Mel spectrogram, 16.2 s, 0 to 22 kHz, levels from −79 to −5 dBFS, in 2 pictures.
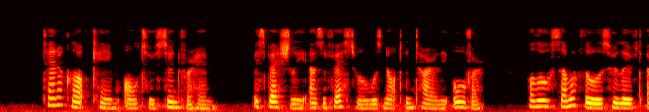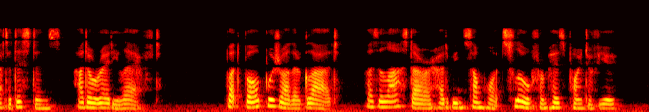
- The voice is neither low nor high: Yes, medium, 165 Hz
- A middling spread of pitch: Yes, average, 4.0 semitones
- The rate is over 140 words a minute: Yes, average, 170 wpm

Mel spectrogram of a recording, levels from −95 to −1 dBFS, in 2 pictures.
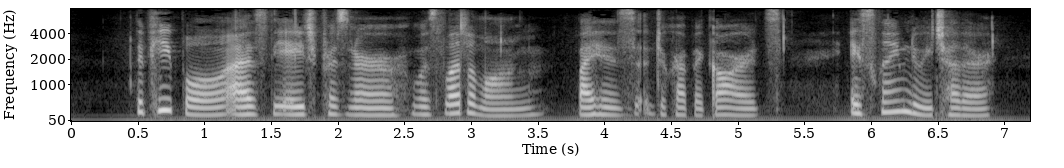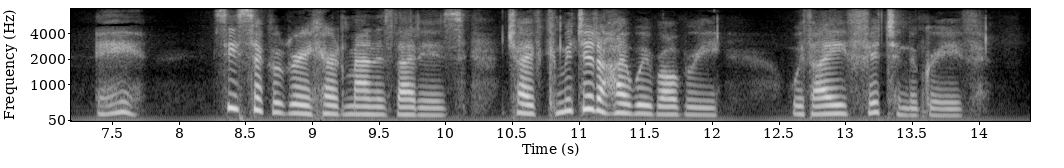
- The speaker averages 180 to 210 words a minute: No, average, 165 wpm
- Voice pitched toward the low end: No, high, 205 Hz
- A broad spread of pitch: No, average, 3.6 semitones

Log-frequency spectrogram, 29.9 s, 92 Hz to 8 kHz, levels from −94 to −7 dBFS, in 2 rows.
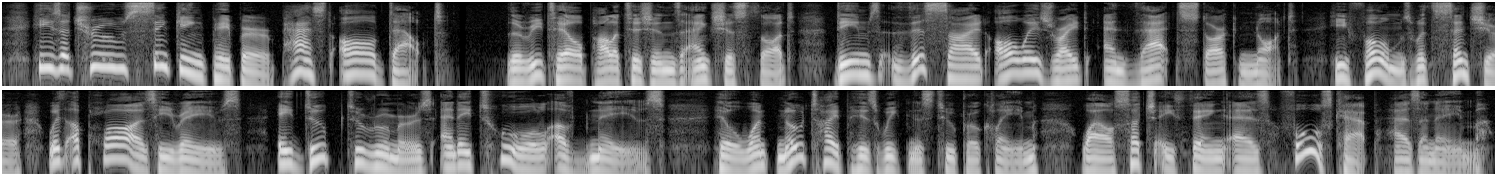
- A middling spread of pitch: No, wide, 7.9 semitones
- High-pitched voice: No, low, 115 Hz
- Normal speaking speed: No, slow, 115 wpm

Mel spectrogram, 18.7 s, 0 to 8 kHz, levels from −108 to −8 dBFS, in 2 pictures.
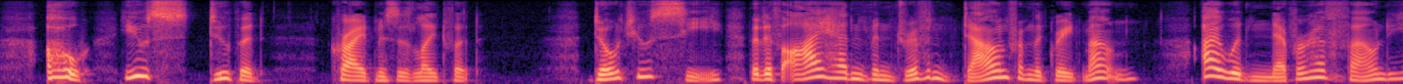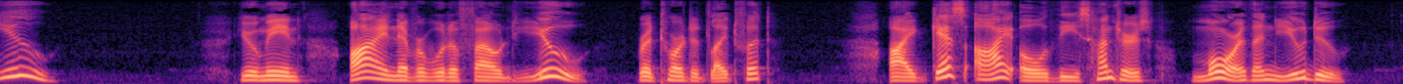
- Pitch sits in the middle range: Yes, medium, 165 Hz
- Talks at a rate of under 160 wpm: Yes, average, 150 wpm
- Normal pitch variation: No, wide, 7.9 semitones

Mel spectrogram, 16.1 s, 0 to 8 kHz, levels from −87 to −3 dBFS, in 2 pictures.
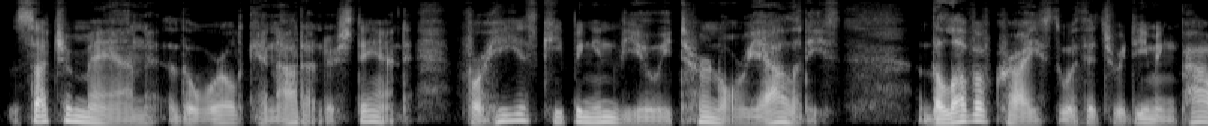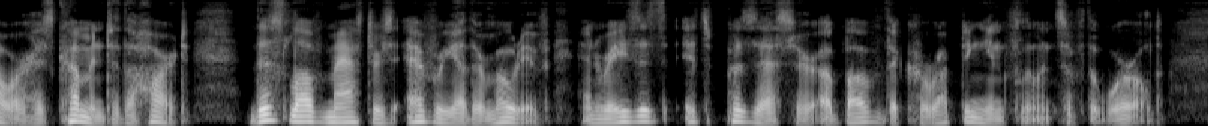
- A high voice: No, low, 110 Hz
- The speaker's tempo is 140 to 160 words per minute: No, average, 170 wpm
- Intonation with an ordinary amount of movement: No, wide, 6.5 semitones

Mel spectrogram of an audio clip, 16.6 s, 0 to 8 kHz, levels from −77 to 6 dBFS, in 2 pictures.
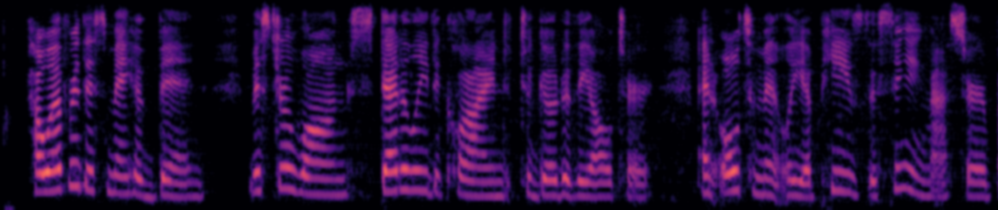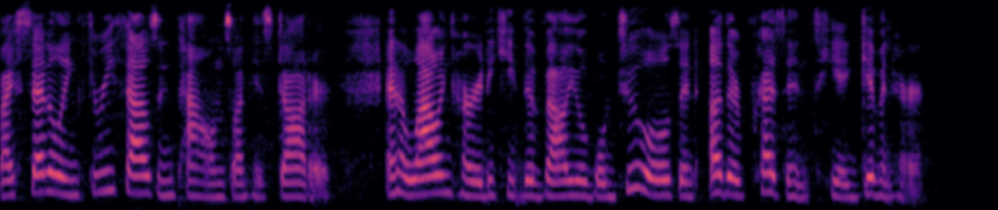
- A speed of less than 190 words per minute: Yes, average, 150 wpm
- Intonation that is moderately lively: Yes, average, 4.0 semitones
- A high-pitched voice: Yes, high, 225 Hz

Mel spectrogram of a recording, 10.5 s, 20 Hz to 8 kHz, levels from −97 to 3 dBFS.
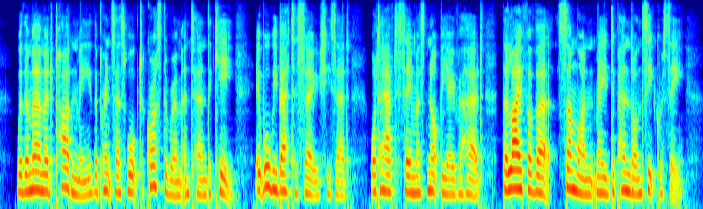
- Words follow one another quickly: Yes, fast, 235 wpm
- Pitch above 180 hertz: Yes, high, 190 Hz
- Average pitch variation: Yes, average, 3.3 semitones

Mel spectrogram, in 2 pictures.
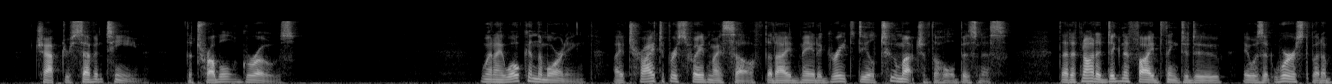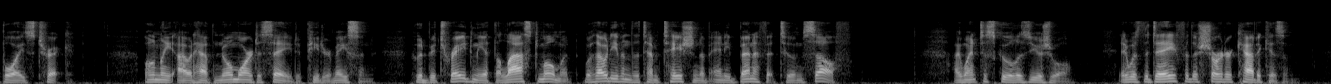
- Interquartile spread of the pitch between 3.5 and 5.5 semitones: Yes, average, 4.6 semitones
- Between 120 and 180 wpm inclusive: No, average, 195 wpm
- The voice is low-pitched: Yes, low, 105 Hz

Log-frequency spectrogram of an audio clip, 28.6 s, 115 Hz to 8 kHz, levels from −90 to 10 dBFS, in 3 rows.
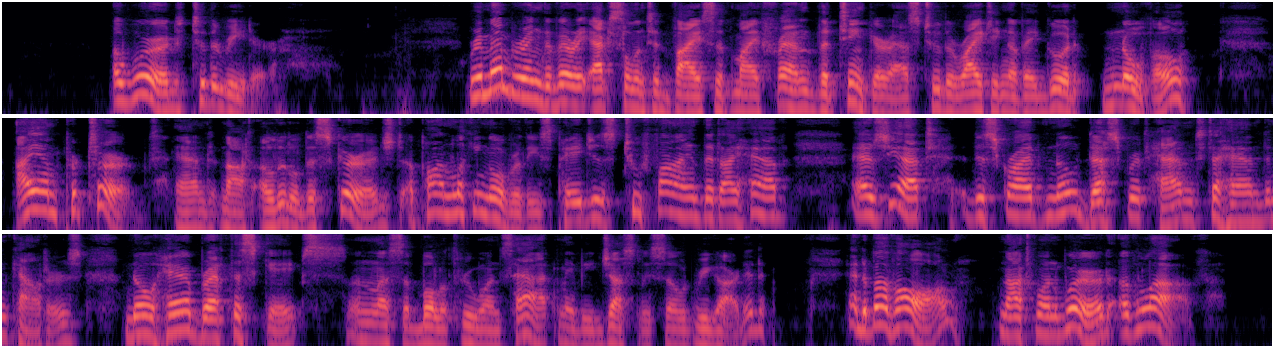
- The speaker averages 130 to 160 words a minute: Yes, average, 155 wpm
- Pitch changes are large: Yes, wide, 8.7 semitones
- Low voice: No, medium, 165 Hz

